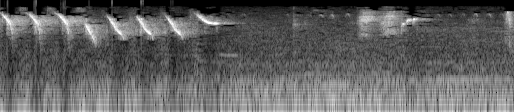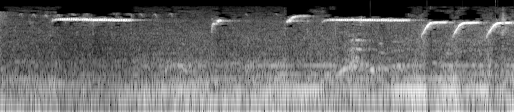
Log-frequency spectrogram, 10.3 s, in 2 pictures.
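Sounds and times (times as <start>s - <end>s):
canary whistled song: 0.0s - 10.2s.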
